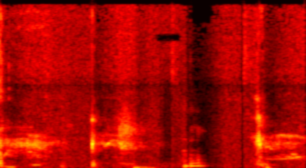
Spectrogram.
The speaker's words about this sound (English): One of the issues, just a second, I don't have the corona, but I do have a cough.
